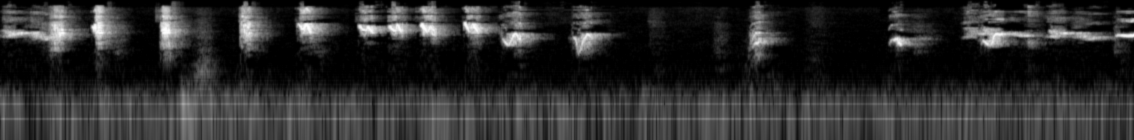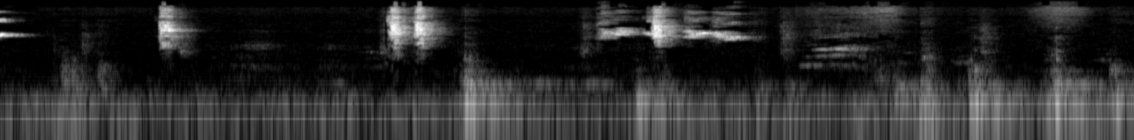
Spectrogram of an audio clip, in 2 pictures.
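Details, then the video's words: Sunbird known locally as kolibri ninja, recorded as tutor material for songbirds: bursts of high, thin twittering chips and short trills, pausing midway, then a few further notes with faint low knocks. "Kolibri Ninja Masteran"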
